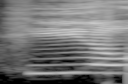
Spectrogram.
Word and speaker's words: he'll: you she will yeah he'll improve he'll improve that's the same word as the bottom of our foot our heel yeah it's not the same word the same pronunciation right heel the contraction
